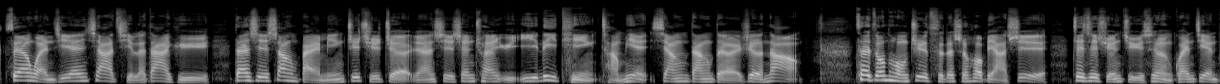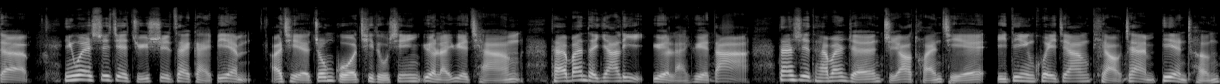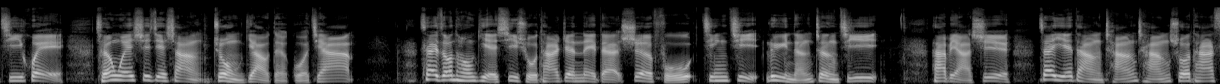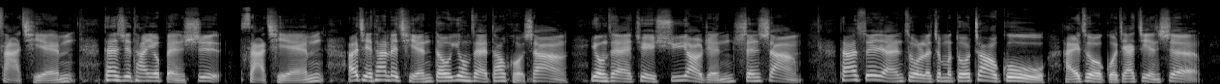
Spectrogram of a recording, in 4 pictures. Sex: male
